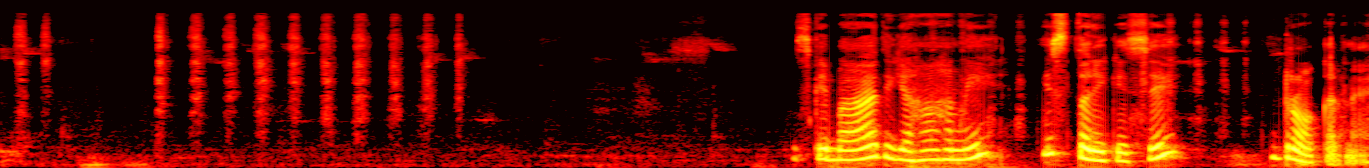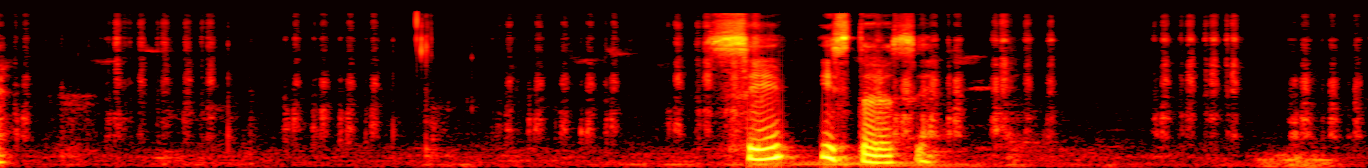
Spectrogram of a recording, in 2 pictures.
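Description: A pencil scratches back and forth on paper in quick strokes.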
